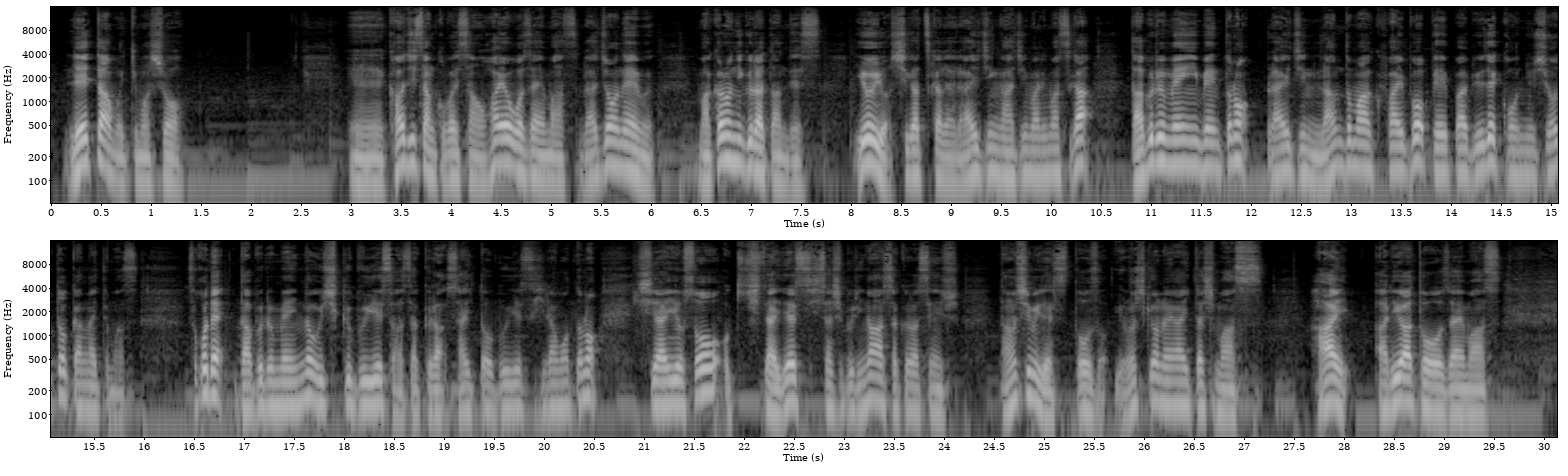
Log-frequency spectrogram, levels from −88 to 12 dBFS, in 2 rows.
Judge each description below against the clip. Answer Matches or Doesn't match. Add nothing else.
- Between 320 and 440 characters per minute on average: Matches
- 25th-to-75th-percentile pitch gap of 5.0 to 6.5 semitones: Matches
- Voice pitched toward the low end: Matches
